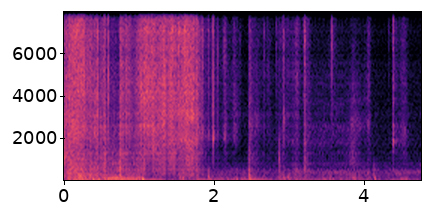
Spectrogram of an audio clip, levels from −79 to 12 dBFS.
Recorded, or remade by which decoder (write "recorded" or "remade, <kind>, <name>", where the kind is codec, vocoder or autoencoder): remade, autoencoder, DAC-VAE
